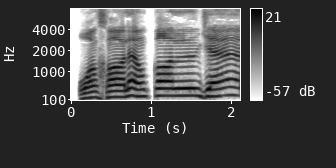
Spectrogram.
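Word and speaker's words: وخلق الجان: Kita sempurnakan panjang madnya itu enam harakat terlebih dahulu baru pada ketukan yang keenam itu bunyi tasydid. Waalaqal jan.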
